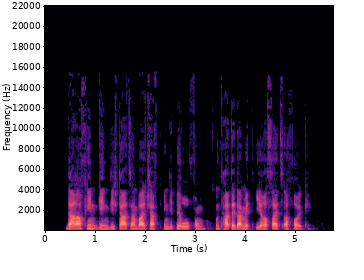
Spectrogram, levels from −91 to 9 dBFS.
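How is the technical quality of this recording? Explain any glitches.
Nothing technically wrong can be heard in this recording.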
